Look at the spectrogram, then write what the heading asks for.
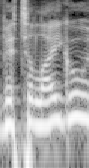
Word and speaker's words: vitiligo: With your vitiligo, is it vitiligo? Is that how you pronounce it?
